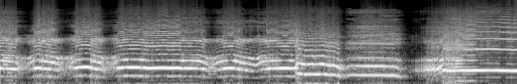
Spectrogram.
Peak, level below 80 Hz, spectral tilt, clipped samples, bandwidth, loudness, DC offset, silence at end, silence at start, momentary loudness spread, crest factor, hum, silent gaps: 0 dBFS; -34 dBFS; -2 dB/octave; 30%; 19.5 kHz; -3 LUFS; under 0.1%; 0 s; 0 s; 5 LU; 4 dB; none; none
